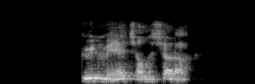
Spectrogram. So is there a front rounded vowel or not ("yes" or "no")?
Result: yes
